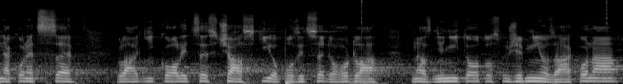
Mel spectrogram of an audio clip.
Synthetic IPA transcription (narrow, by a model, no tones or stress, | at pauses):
nako̞nɛt͡ssɛ | vlaːdɲiːko̞alɪt͡sɛst͡ʃaːsciːo̞po̞zɪt͡sɛdo̞ɦo̞dla | nazɲɛɲiːt̪o̞ɦo̞t̪o̞sluʒɛbɲiːɦo̞zaːko̞na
